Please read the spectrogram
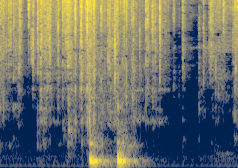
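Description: Clear plastic zip-top bag crinkling as it is handled with bottles inside, with two dull thumps about a second in.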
